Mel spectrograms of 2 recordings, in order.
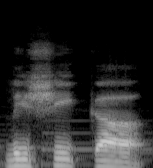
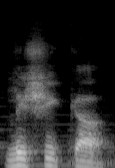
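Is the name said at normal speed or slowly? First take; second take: slowly; normal speed. First: The name is said slowly. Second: The name is said at normal speed.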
